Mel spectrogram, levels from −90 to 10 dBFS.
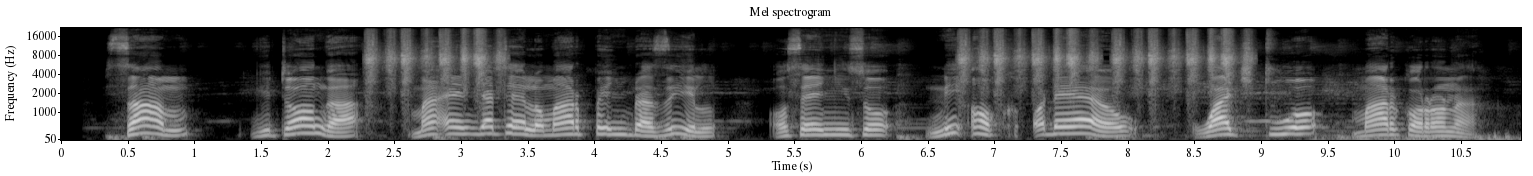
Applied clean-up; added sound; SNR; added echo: none; Rattle (instrument); 6 dB; none.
